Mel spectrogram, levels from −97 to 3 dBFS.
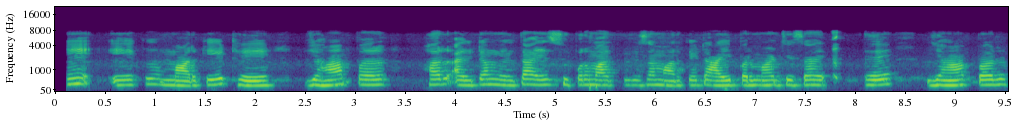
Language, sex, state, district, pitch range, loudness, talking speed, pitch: Hindi, female, Rajasthan, Jaipur, 200-220 Hz, -17 LUFS, 130 wpm, 210 Hz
